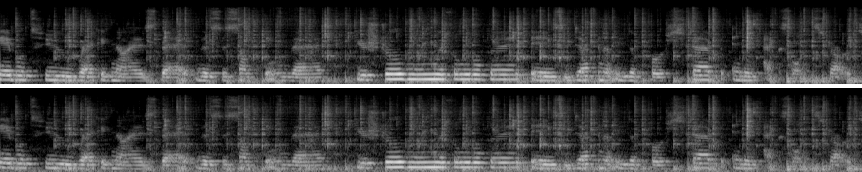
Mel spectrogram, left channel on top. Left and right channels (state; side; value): noise; right; rumble, 19 dB below the sound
